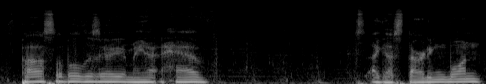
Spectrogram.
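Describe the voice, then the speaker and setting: A man chatting casually as a fellow player in a survival game, explaining things in a relaxed way with filler words. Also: mid-range voice, a little slow, a little hiss or hum. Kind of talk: casual gaming chat.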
